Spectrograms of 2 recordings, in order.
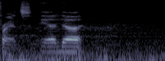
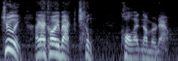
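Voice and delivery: fast, loud rush off the phone; hurried and urgent; 9 dB louder, faster than usual. Retold or imitated. Rushing his girlfriend off to call back, hurried. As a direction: hang up in a frantic hurry. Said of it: "I said".

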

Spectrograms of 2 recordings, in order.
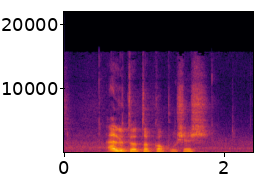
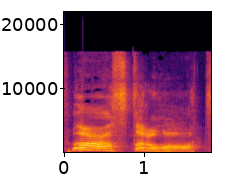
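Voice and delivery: frustrated shout; 8 semitones higher, 6 dB louder, much slower than usual. Real, not acted. Missed chance.

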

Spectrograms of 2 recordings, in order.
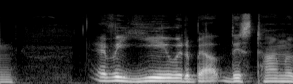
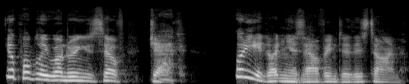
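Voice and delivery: Jacksepticeye impression; 3 dB louder, faster than usual. Vlogger imitates Jacksepticeye's video line, quick mock Irish. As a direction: rattle it off like an excited YouTuber. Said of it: "it's nothing like it".

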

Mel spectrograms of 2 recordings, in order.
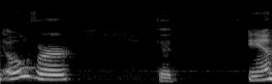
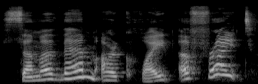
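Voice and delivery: lively, sing-song storybook voice; reading to children; 2 semitones higher, 4 dB louder than usual. A narrator's reading. Teacher reading a rhyme book to the class, lively and sing-song. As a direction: wake the zoo up like a bright morning call.

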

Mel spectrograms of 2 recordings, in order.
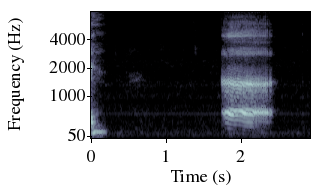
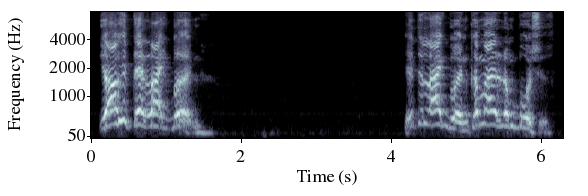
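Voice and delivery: calling out; 7 semitones higher than usual. Real, not acted. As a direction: holler at viewers to press the button. Urging viewers to hit like.

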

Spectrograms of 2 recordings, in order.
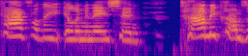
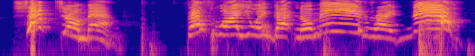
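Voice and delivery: loud, emphatic telling-off rising high; scolding shout; 5 semitones higher, 10 dB louder than usual. Acted. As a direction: shout down the imagined commenter. Shouts back at imagined commenter.

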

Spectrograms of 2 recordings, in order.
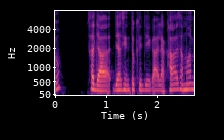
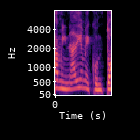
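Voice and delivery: ordinary talk, nothing marked

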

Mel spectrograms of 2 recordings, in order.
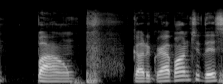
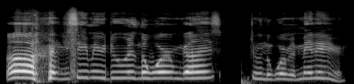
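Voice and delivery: put-on old man voice; 11 semitones higher, 4 dB louder than usual.

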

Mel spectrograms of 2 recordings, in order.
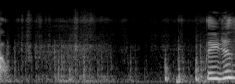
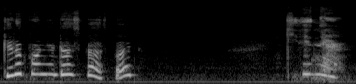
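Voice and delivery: high coaxing pet voice; 11 semitones higher, 4 dB quieter than usual. Real, not acted. Coaxing chinchilla onto bath.

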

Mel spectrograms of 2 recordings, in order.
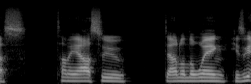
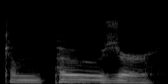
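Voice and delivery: muttered plea; 7 semitones lower, 14 dB quieter, much slower than usual. Real, not acted. Muttered after counterattack.

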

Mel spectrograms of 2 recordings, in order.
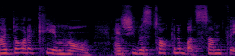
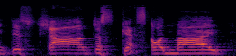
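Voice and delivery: slow, louder mock exasperation; mad parent, mimicked; 6 dB louder, much slower than usual. Parent complaining about a child, mock anger. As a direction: drag it out like a fed-up parent. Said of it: "We all get mad".

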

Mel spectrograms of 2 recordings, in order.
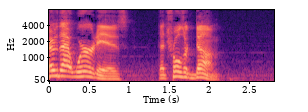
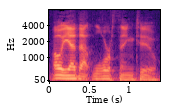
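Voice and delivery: ordinary delivery

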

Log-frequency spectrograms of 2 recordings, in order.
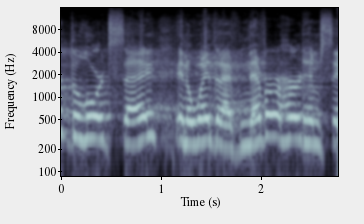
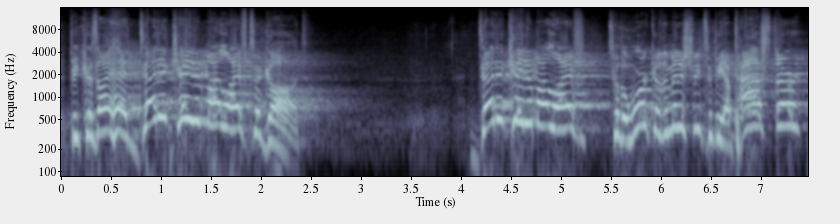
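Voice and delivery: high, loud, pleading cry; preaching shout; 10 semitones higher, 3 dB louder than usual. Real, not acted. Pastor crying out to his congregation, loud and high. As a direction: preach it out at full force.

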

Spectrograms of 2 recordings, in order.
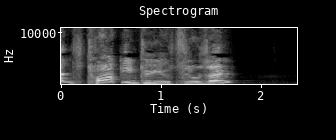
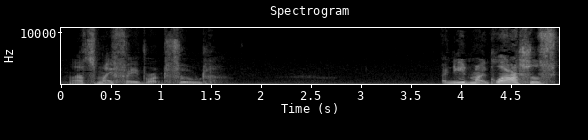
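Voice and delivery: put-on old lady voice; 7 semitones lower, 12 dB quieter than usual. Old lady muttering alone.

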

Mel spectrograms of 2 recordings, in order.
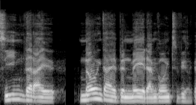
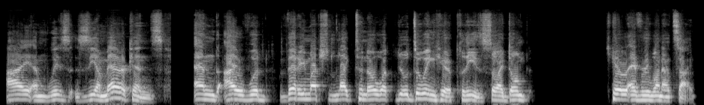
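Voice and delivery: put-on slow, deliberate German accent; measured threat in a German accent. Player telling the scientist to explain himself, deliberate German accent.

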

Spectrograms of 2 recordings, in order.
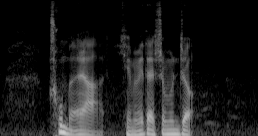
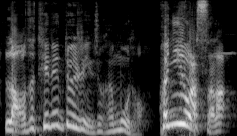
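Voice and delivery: high, heated ranting; jealous tirade; 6 semitones higher, 4 dB louder than usual. Acted. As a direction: rant out all your pent-up frustration. Jealous rant in quarrel.

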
